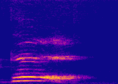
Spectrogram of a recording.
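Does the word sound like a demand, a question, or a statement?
statement. It sounds like a pointing statement. The child points out that the ball is there. "There is There's the ball"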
